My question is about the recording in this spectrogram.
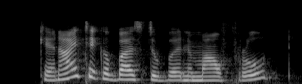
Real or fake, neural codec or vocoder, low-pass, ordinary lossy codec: fake; codec, 16 kHz, 4.8 kbps, FACodec; none; none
